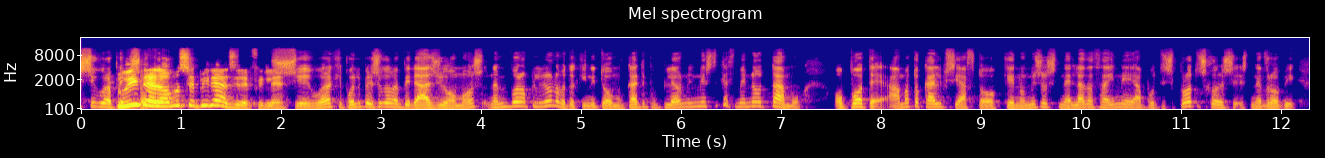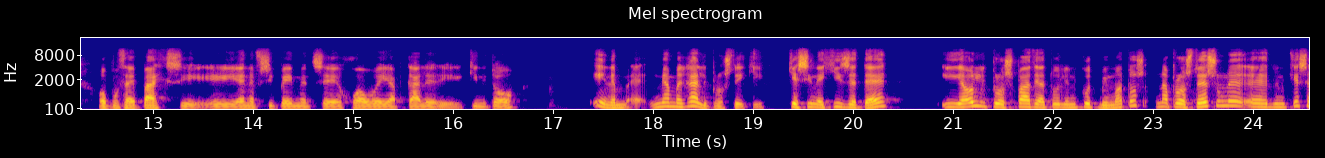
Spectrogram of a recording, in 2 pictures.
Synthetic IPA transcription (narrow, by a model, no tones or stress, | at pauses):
siɣuɾɐpeuiðeɾo̞mosepiɾeɐziɾefilesiɣuɾɐcepo̞lip̬e̞ɾisot̪eɾomepiɾeɐzio̞mo̞snɐmimbo̞ɾonɐpliɾo̞nome̞t̪o̞cinit̪o̞mukɐt̪̬ipuple̞o̞nine̞st̪iɡɐθime̞ɾino̞t̪i̥t̪ɐmu | o̞po̞t̪e̞̰ʔɐ̰mɐt̪o̞kɐlipsiɐft̪o̞ce̞no̞mizoist̪ine̞lɐðɐθɐine̞ɐpo̞t̪ispɾo̞t̪e̞sxo̞ɾe̞sst̪ine̞vɾo̞pi | o̞puθɐipɐɾçsienefsipe̞jme̞nt̪se̞xoɐwe̞jɐpɡɐle̞̰ɾḭcinit̪o̞ | ine̞mɲɐme̞ɣɐlipɾo̞sθicḭ | ce̞sine̞çize̞t̪e̞ | io̞lipɾo̞spɐθiɐt̪ue̞linikut̪mimɐt̪o̞znɐpɾo̞sθe̞sune̞linice̞s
